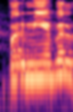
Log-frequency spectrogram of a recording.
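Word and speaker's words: permeable: उसे हम प्रीमिएबल नहीं, ठीक है, यहाँ परमिएबल होगा, ठीक है, अपन से थोड़ा सा प्रोनाउंसिएशन में दिक्कत है, ठीक है, हो गया है।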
